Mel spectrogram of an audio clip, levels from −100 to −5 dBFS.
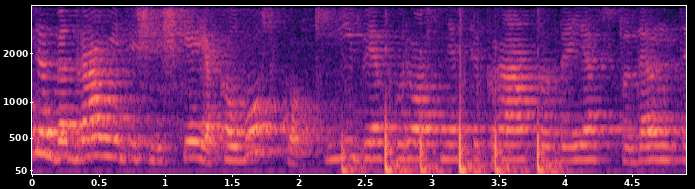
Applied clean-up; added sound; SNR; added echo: none; Writing; 2 dB; none.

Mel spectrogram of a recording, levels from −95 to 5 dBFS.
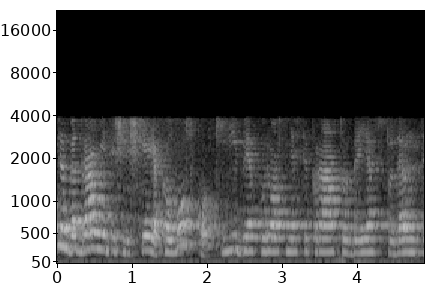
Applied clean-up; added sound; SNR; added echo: none; none; none; none.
